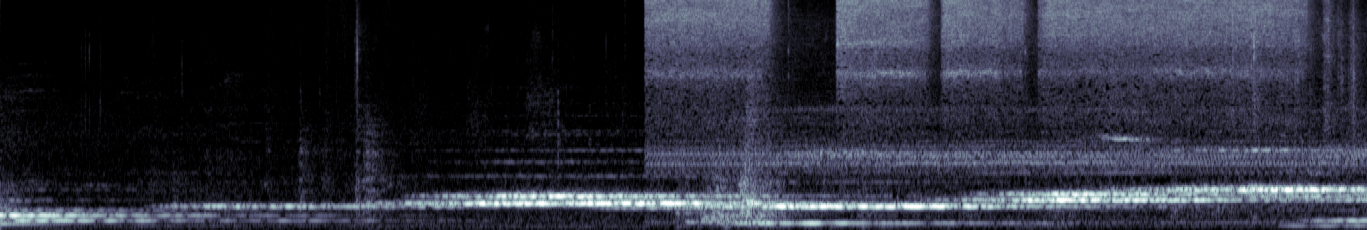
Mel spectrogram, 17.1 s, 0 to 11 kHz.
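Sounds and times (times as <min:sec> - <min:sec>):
airbrush spraying hiss: 0:08.1 - 0:17.0.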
